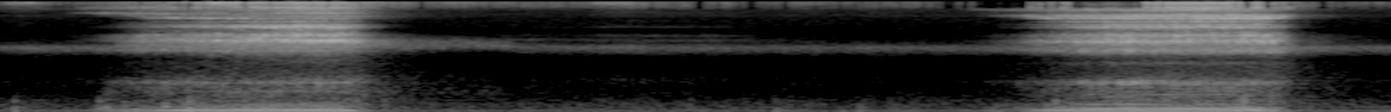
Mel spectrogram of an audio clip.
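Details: Two long, low, rattling snores about four seconds apart from a sleeping mother, with cats sleeping nearby and quiet room noise between: snoring.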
